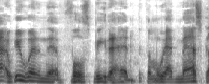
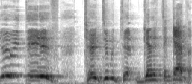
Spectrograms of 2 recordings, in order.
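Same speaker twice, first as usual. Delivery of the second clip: very high, loud, mock panicked babbling. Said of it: "you're talking like".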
